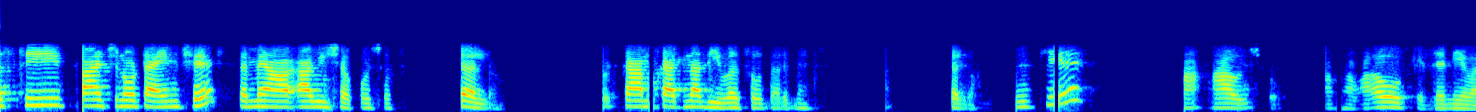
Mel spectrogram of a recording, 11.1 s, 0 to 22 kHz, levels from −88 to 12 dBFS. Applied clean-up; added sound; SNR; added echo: none; none; none; none.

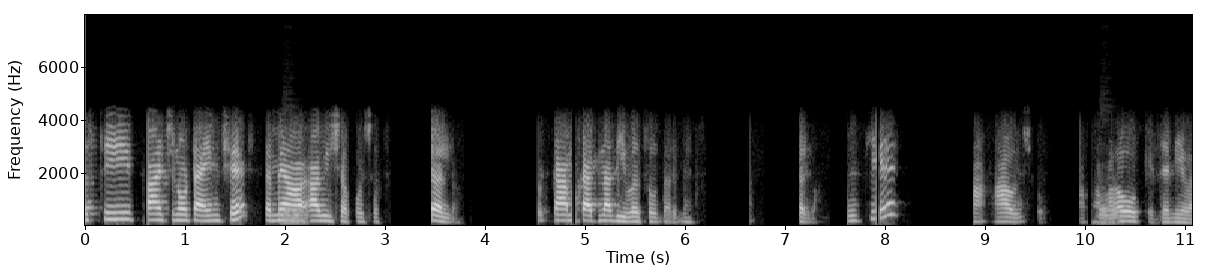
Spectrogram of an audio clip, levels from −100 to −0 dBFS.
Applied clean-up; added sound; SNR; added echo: neural mask model RNNoise.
